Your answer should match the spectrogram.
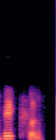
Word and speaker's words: Dickson: Well, let me spell it. D-I-C-K-S-O-N, Dixon.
